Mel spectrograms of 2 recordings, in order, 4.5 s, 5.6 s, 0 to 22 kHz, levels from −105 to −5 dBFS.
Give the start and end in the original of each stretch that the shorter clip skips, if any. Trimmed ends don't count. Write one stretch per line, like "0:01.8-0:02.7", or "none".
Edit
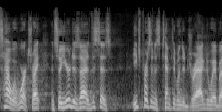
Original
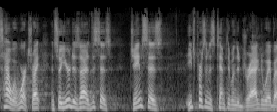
0:02.5-0:03.6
